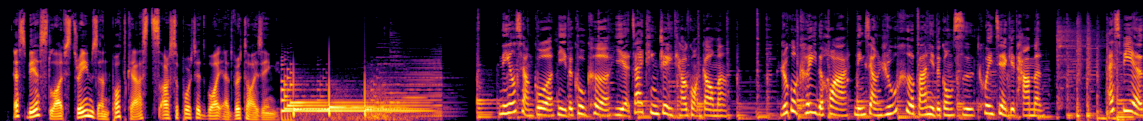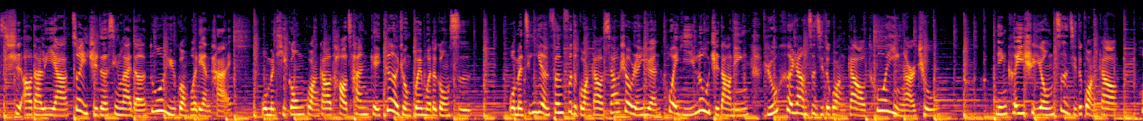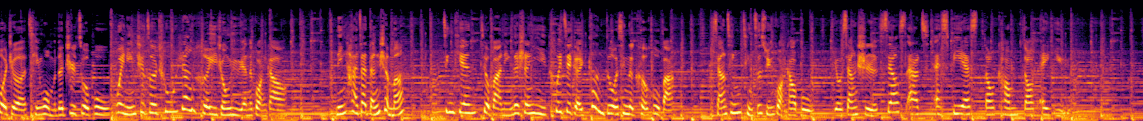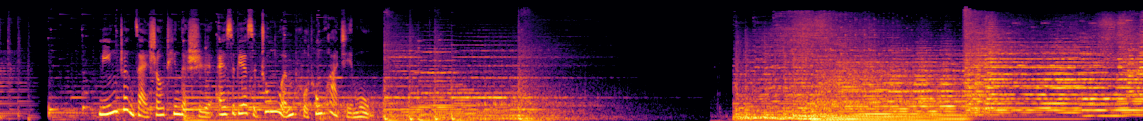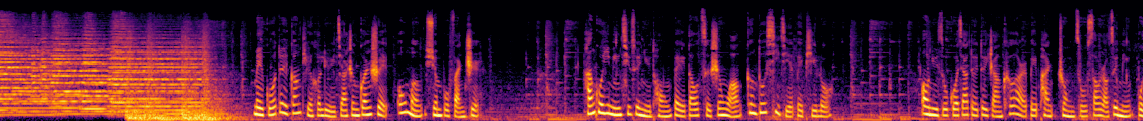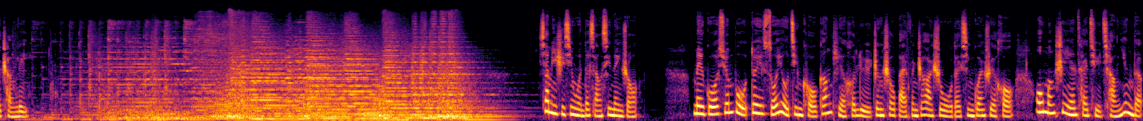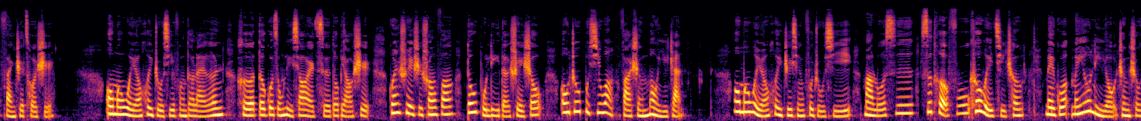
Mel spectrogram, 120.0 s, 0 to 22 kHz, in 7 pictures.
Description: SBS早新闻（2025年2月12日）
